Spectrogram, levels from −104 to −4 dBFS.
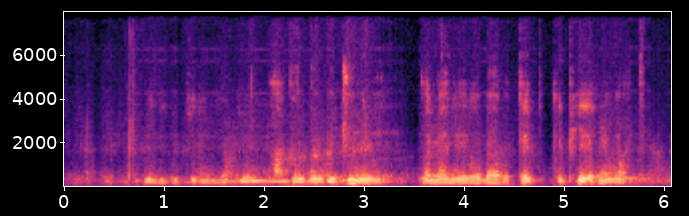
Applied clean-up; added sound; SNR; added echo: neural separator model SepFormer DNS4.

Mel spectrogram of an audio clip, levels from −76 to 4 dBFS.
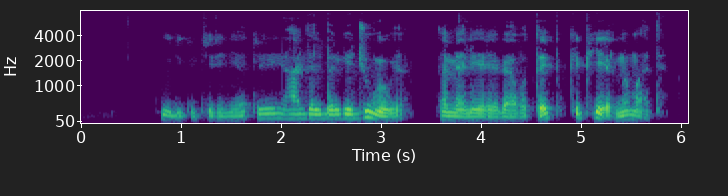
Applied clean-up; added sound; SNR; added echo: none; none; none; none.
